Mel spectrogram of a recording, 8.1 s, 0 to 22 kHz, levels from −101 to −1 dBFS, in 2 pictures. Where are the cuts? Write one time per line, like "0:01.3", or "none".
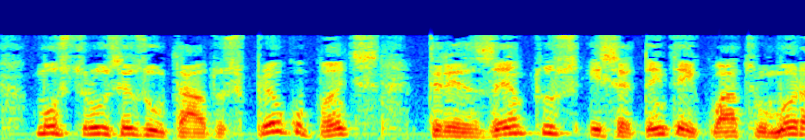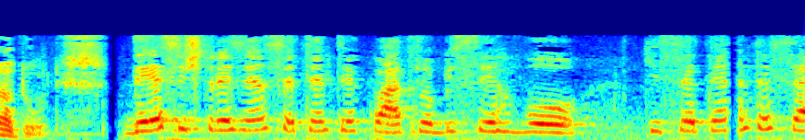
0:02.0
0:06.1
